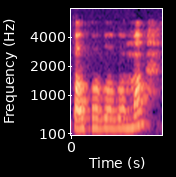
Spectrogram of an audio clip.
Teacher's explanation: जैसे प प ब पढ़ने पर प प ब म यानी इसमें होठ सट रहा है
